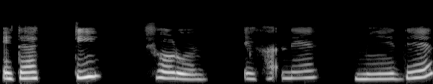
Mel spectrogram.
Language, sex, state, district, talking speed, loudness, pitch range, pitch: Bengali, female, West Bengal, Malda, 70 wpm, -17 LUFS, 255-300 Hz, 280 Hz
